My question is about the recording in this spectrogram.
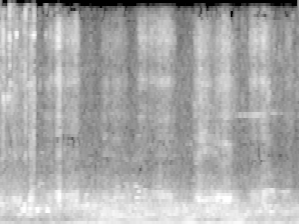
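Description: A motor vehicle engine running at a steady pitch, coming in about a second in and holding until just before the end, with voices around it.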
